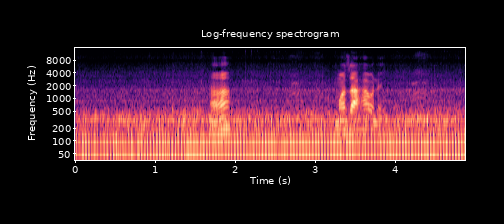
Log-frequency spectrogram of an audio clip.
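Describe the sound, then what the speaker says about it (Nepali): Small scooter engine running steadily at low revs as a young boy rides it, a constant near drone under two short bursts of speech. "यसले चलाइरहेको छ स्कुटर चाहिँ"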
